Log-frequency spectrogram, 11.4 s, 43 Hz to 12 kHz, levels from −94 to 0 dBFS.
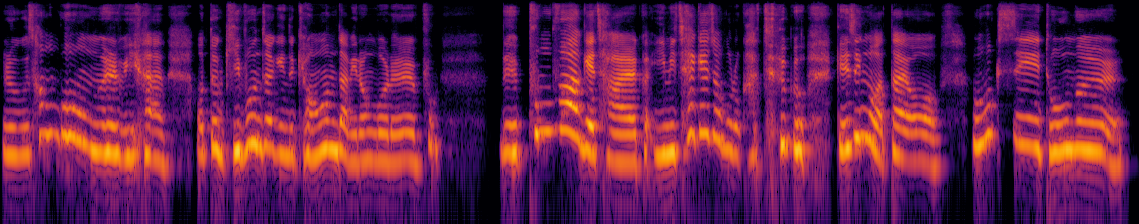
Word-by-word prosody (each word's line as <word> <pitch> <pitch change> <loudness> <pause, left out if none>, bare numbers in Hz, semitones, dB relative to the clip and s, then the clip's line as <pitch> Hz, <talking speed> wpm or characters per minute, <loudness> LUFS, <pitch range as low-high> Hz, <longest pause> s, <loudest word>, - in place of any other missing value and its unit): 그리고 245 -1 -5
성공을 345 - 0
위한 230 -3 -3 0.3
어떤 250 +2 -1
기본적인 270 -2 +1
경험담 250 +2 +1
이런 210 +1 -6
거를 205 -1 -4
풍 285 +8 -12 0.6
네 260 0 +1
풍부하게 430 - +4
잘 205 -5 0
그니까 245 - -9
이미 250 +1 +4
체계적으로 375 - -2
갖추고 275 +3 0 0.3
계신 305 +7 +2
것 - - +2
같아요. 215 -6 -1 0.3
혹시 315 -3 -2
도움을 265 -7 +1
260 Hz, 275 characters per minute, -24 LUFS, 235-305 Hz, 0.6 s, 풍부하게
